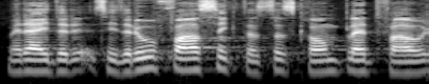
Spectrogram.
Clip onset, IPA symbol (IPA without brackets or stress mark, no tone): m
